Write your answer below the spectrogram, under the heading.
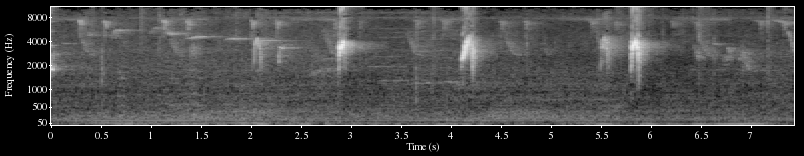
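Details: Red-whiskered bulbul with a 'standard' voice: three loud, sharp, clipped chirps about a second and a half apart. Faint twittering and a low hum sit in the background.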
